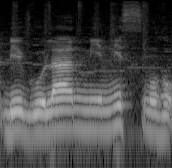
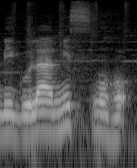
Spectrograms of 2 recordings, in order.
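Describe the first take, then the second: First: An extra 'n' sound links the two words. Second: No 'n' sound links the two words. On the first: The speaker calls it right. "Bacanya bigulaminismuhu" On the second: The speaker calls it wrong. "bukan bigulamismuhu. Itu keliru"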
